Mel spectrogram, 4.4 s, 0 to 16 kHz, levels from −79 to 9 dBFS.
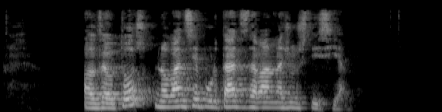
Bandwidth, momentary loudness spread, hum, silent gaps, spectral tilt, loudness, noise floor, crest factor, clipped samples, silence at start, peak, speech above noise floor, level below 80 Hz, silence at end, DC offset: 11.5 kHz; 9 LU; none; none; -3 dB/octave; -21 LUFS; -76 dBFS; 22 dB; under 0.1%; 0.85 s; -2 dBFS; 54 dB; -72 dBFS; 0.95 s; under 0.1%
